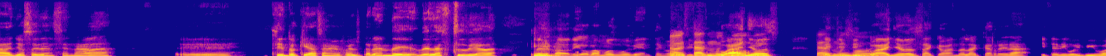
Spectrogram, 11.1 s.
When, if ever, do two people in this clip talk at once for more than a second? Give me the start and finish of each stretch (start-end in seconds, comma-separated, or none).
6.7-8.8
